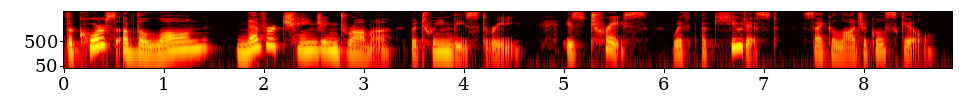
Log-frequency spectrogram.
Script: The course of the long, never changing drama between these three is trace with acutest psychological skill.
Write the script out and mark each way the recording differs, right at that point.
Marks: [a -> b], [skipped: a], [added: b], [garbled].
The course of the long, never changing drama between these three is trace with acutest psychological skill.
